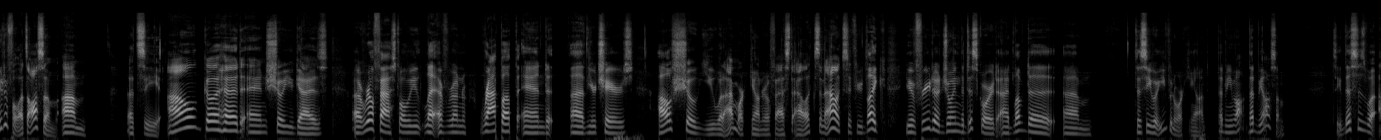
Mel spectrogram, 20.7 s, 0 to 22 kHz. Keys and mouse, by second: 3.4-4.5 middle drag, 9.9 middle click, 15.1-20.7 drag.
